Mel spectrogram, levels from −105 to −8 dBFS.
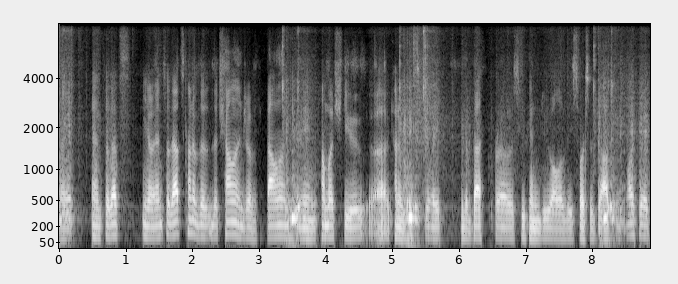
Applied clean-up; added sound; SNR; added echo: neural mask model RNNoise.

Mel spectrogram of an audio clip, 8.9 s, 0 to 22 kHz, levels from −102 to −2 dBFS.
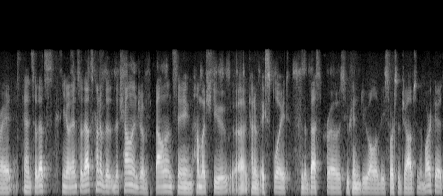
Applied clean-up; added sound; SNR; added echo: none; none; none; none.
